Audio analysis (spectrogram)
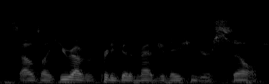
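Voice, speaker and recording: A man's voice: steady tone, quick pace, lightly acted. A man voicing a teasing, nerdy young male otaku from a visual novel, droll and full of questions. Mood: teasing, curious. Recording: faint noise with low rumble.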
